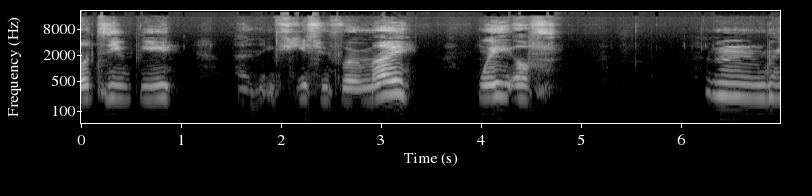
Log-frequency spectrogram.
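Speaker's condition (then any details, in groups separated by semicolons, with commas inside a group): Cerebral palsy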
